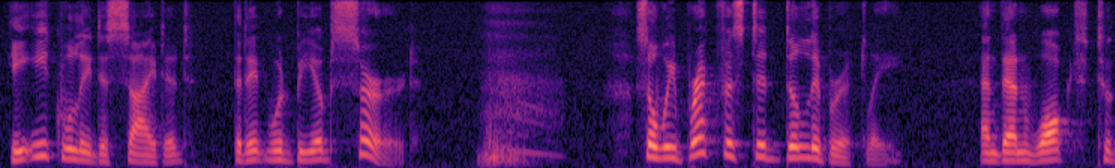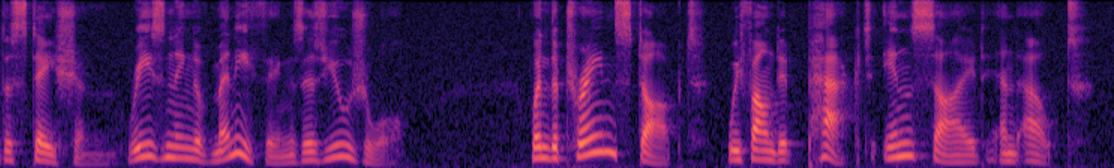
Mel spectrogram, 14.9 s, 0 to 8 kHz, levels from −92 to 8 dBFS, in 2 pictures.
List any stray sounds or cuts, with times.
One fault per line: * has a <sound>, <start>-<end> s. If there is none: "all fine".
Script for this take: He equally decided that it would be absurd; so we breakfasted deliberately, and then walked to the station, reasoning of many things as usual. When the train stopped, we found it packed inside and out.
* has a sigh, 3.2-3.8 s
